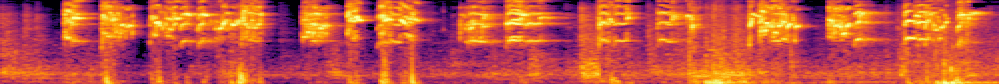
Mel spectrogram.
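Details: Rice finch singing, a sound meant to spur birds to breed; choppy bursts of high chirps and twitters throughout, with some low rustling and thumps in the background.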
